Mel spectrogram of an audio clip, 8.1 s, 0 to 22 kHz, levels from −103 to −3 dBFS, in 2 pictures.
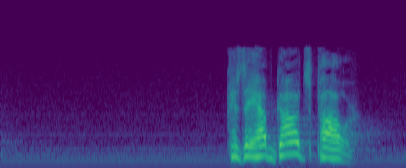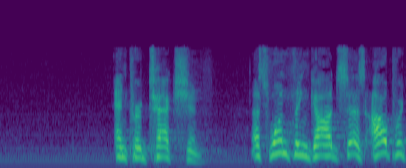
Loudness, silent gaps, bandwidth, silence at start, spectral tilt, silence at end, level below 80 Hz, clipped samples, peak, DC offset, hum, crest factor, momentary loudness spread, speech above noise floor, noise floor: -39 LUFS; none; 7.6 kHz; 2.25 s; -4 dB/octave; 0 s; under -90 dBFS; under 0.1%; -22 dBFS; under 0.1%; 60 Hz at -75 dBFS; 20 dB; 8 LU; 41 dB; -78 dBFS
